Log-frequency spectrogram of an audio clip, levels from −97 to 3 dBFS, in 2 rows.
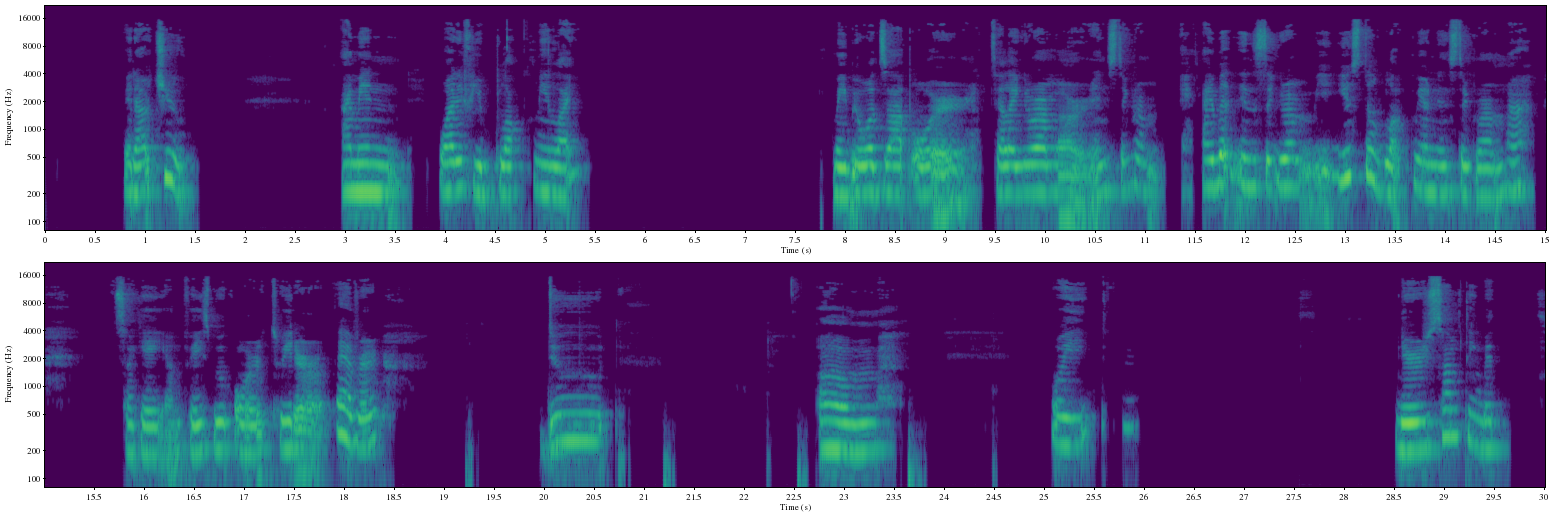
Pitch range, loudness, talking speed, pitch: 200-285 Hz, -31 LUFS, 80 wpm, 220 Hz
